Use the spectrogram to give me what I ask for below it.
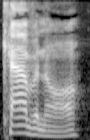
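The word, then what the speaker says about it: Cavanaugh: the kids name is Nathan Kavanaaugh, not uh, like the justice, but well, pronounced the same, but I think spelled with a C.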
